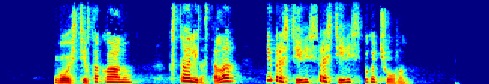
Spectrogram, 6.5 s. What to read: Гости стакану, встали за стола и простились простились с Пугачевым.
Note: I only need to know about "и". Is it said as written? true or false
true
